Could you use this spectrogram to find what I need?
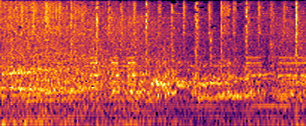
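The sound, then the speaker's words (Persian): Cars skid during a car chase: loud, continuous engine roar with long tire squeals running through the whole stretch, and no voices. “دو تا ماشین دارن ما رو تعقیب میکنن.”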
